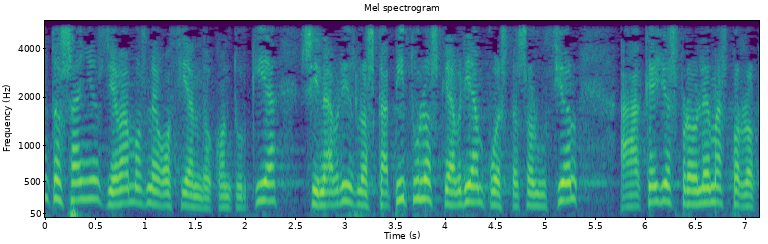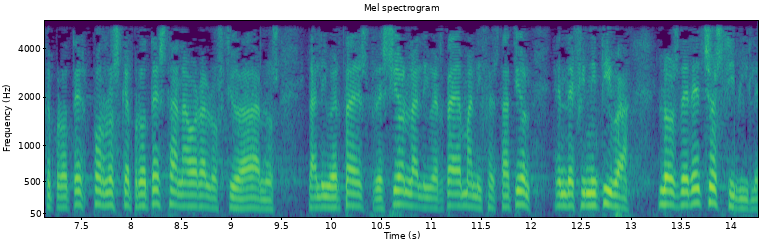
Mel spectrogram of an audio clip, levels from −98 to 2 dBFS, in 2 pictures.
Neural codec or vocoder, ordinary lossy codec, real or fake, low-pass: none; none; real; 5.4 kHz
